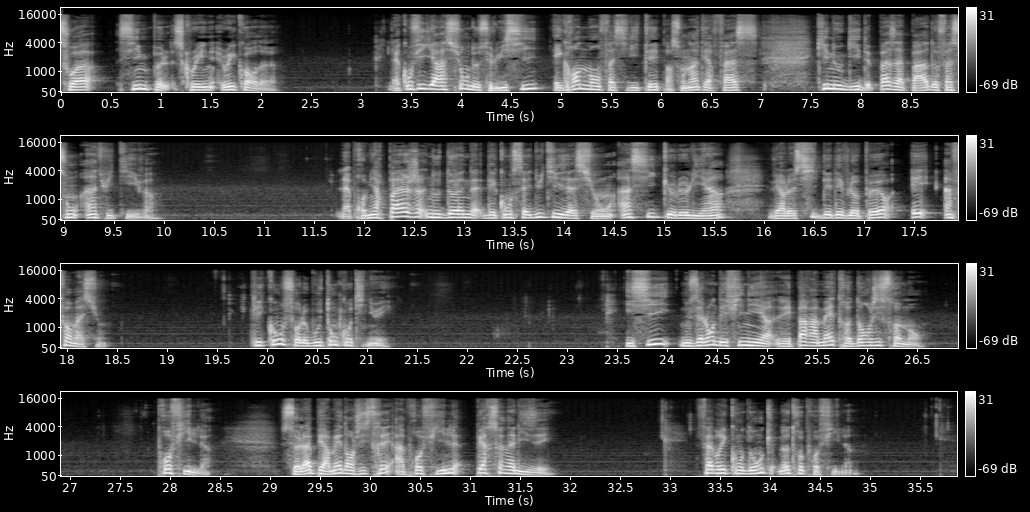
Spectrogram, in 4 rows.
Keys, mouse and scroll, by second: 18.8 click, 27.7 click, 29.7 click.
